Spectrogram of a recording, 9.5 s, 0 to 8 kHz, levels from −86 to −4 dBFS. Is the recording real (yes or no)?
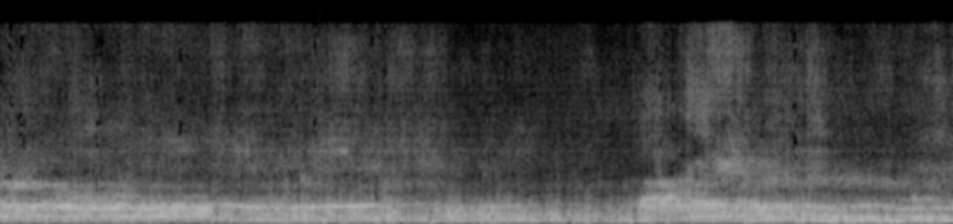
no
